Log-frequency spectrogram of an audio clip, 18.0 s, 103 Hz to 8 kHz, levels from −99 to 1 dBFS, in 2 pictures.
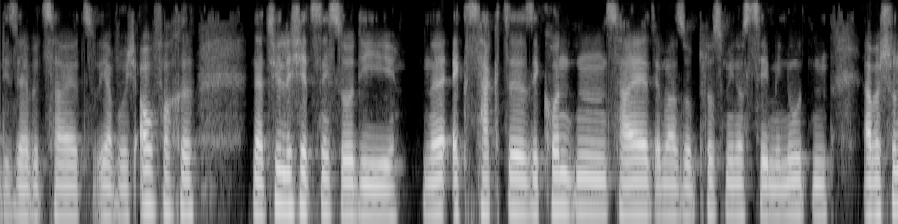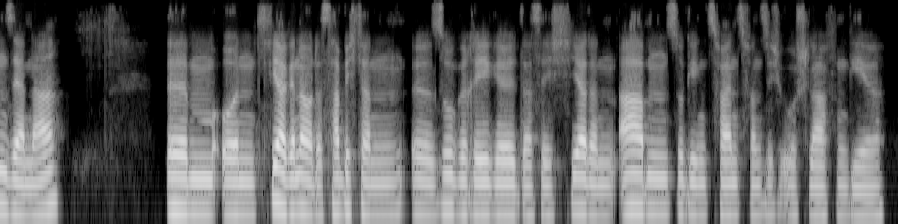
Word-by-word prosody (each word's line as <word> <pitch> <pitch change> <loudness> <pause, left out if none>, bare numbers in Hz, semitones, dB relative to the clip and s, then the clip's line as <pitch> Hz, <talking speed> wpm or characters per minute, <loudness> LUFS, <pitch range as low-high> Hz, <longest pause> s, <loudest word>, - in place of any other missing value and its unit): dieselbe 110 -1 -4
Zeit, 110 -1 -3
ja, 110 -2 -2
wo 105 - -3
ich 105 - -6
aufwache. 135 -3 0 0.6
Natürlich 140 +3 +2
jetzt 135 0 +1
nicht 130 -2 -1
so 120 -2 +3
die, 110 -2 0 0.2
ne, 120 +2 +3
exakte 130 +1 0
Sekundenzeit, 125 -2 +1
immer 115 0 -1
so 110 -1 -3
plus 120 0 -7
minus 115 0 -2
10 115 -1 -1
Minuten, 115 0 -3 0.3
aber 120 0 +2
schon 145 +4 0
sehr 125 -3 +4
nah. 130 +7 +2 1.1
Ähm, 130 -1 +4
und 120 0 0
ja, 155 -3 +9
genau, 130 -1 +5
das 115 +2 -5
habe 130 0 +1
ich 130 - -6
dann, 120 +1 -3
äh, 120 -2 -1
so 135 +3 -1
geregelt, 120 -2 +1
dass 110 0 -4
ich, 110 0 -7
ja, 135 -1 +5
dann 115 -2 -2
abends 130 -1 +2
so 130 - -4
gegen 120 -1 -4
22:00 115 -1 -4
schlafen 110 0 -5
gehe 105 +1 -4
120 Hz, 150 wpm, -23 LUFS, 115-130 Hz, 1.1 s, ja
